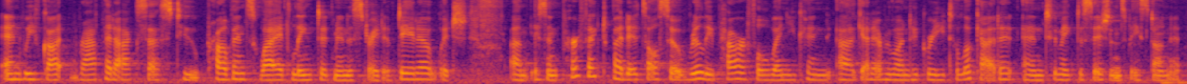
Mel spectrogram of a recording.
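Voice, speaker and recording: A soft-spoken woman talks at a fairly quick pace with hardly any pauses, her pitch medium and her intonation fairly even. She has a Canadian accent, and there is noticeable background noise. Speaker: health researcher. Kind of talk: conference presentation.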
